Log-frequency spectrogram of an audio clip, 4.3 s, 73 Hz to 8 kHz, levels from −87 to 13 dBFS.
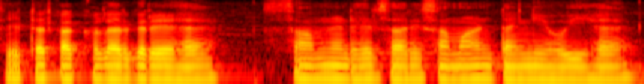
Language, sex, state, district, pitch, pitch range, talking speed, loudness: Hindi, male, Jharkhand, Deoghar, 105 Hz, 100-105 Hz, 155 wpm, -21 LUFS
